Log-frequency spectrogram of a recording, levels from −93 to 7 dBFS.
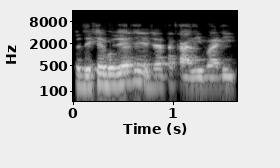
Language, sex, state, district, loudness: Bengali, male, West Bengal, Kolkata, -14 LUFS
